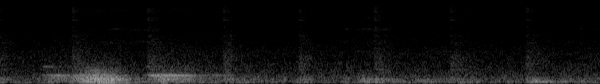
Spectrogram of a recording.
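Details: Pet cat snoring through his afternoon nap: soft, low, rasping snores come in a steady breathing rhythm, the first few carrying a faint humming buzz, then quieter breaths against a hushed indoor background.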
